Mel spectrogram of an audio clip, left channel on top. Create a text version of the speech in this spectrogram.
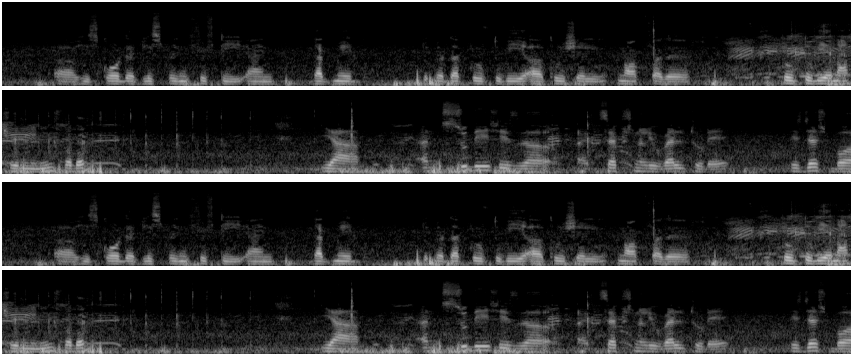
He scored a blistering 50, and that proved to be a crucial knock proved to be a match-winning innings for them. yeah, and Sudesh is exceptionally well today. He's just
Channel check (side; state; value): both; identical; correlation 1.00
